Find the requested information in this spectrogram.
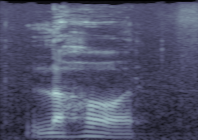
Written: Lahore

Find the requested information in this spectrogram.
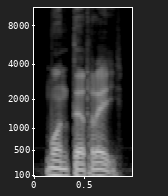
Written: Monterrey

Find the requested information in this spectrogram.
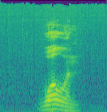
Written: Wallan

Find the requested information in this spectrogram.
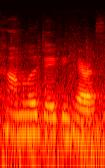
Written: Kamala Devi Harris

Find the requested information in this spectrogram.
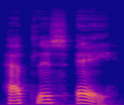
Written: Hellisey

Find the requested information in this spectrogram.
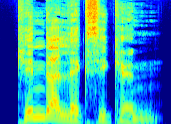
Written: Kinderlexiken

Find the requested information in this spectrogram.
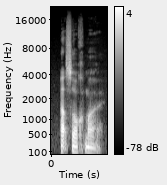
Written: Khmer-Schrift

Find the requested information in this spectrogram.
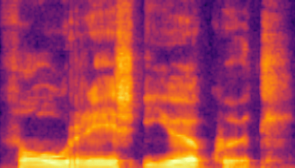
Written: Þórisjökull

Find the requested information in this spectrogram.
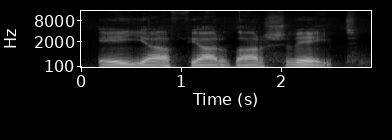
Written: Eyjafjarðarsveit

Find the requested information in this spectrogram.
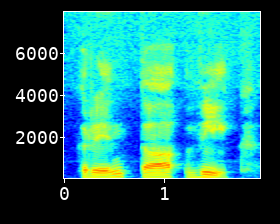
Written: Grindavík

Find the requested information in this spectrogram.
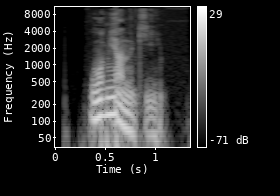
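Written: Łomianki

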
